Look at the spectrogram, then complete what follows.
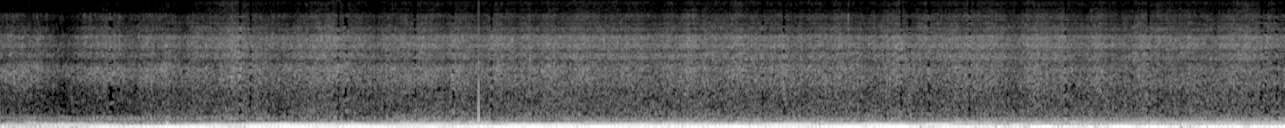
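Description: Outboard motor of a RIB tender boat running steadily under way, with wind buffeting the microphone and water rushing past the hull. It gets a little louder over the first two seconds.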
